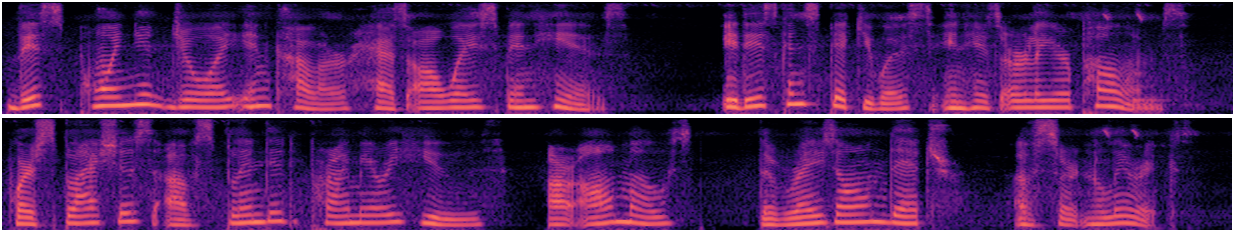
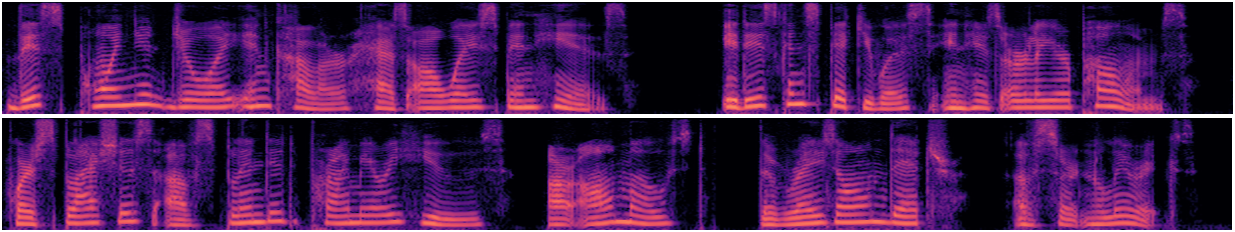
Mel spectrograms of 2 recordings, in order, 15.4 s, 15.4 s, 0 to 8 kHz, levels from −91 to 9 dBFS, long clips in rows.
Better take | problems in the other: second | noise reduction (neural mask model Resemble Enhance denoiser)

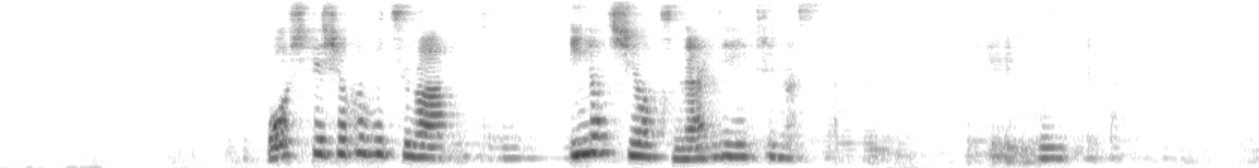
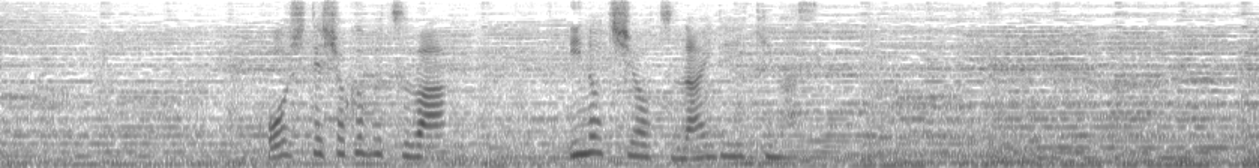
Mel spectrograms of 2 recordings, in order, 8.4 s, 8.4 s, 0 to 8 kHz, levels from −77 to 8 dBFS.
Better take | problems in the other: second | noise reduction (neural mask model DeepFilterNet 3)

